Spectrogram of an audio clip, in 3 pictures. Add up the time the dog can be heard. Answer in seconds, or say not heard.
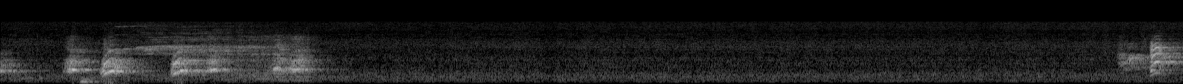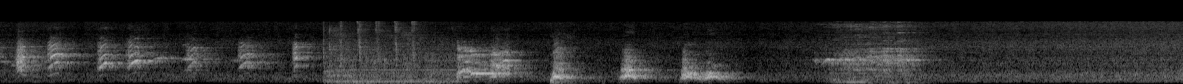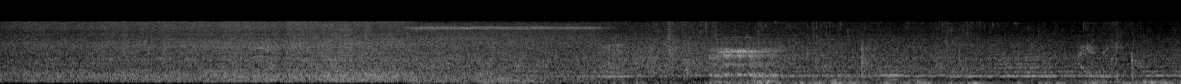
11 s.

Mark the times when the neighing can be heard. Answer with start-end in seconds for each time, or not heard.
0.8-2.8, 19.9-21.0, 30.8-32.3.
